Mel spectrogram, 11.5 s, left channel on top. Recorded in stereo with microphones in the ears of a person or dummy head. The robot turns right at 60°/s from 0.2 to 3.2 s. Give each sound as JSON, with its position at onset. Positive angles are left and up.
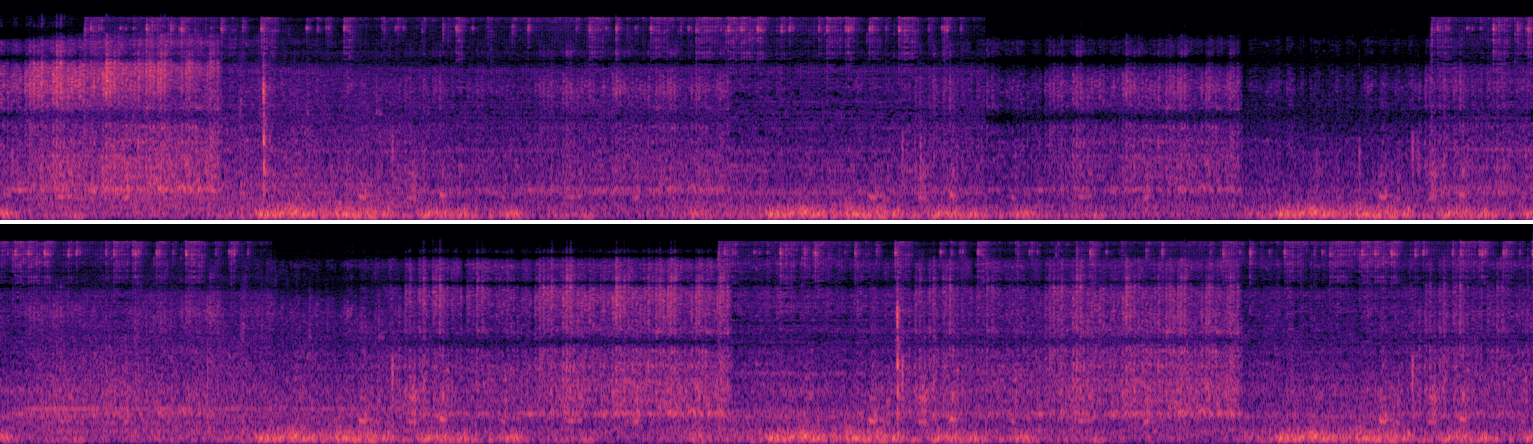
{"t": 0.0, "sound": "a lawn mower", "side_deg": 65}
